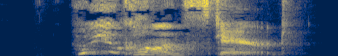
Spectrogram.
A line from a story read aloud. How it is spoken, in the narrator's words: He snapped at Aggie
